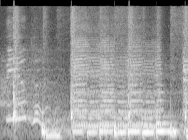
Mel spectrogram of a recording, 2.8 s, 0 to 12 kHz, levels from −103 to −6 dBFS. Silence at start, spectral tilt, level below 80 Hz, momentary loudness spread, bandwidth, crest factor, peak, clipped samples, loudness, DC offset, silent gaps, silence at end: 0 s; -5.5 dB/octave; -28 dBFS; 4 LU; 11 kHz; 12 dB; 0 dBFS; 0.1%; -13 LUFS; under 0.1%; none; 0 s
